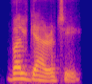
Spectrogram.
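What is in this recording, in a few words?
"vulgarity", Indian English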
